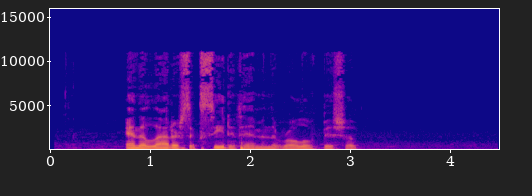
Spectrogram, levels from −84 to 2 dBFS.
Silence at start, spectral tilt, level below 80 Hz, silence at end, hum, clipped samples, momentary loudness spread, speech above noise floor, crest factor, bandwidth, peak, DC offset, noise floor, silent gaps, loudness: 0.75 s; -5.5 dB/octave; -48 dBFS; 1.45 s; none; under 0.1%; 11 LU; 36 dB; 20 dB; 11.5 kHz; -12 dBFS; under 0.1%; -65 dBFS; none; -31 LUFS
